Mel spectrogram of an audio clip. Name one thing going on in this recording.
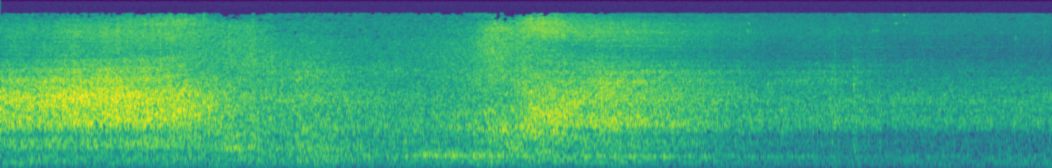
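A bus engine hums as it approaches.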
